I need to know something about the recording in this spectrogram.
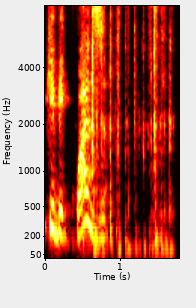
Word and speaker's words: québécoise: And pronounce the Z sound at the end.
